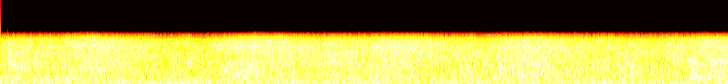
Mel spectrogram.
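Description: Gentle splashing and lapping of pool water from a swimmer's strokes, swelling and easing with each stroke over a steady rush of noise.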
